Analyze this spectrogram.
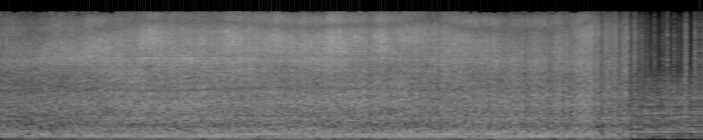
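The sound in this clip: An airplane engine roars in a combat setting with a steady, loud, droning rush that holds constant for about six seconds, then eases slightly at the end.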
